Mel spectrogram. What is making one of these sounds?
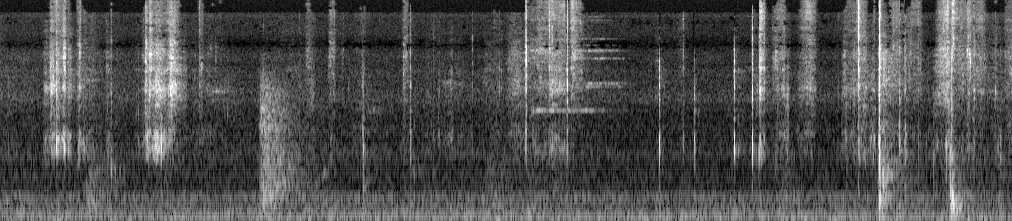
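Paper pages rustle as a book's pages are flipped.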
